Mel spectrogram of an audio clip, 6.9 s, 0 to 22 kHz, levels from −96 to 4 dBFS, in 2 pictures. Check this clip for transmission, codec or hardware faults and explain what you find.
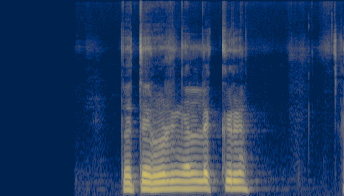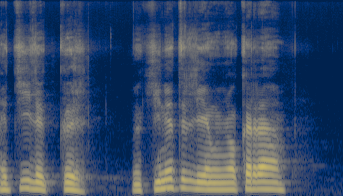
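No transmission, codec or hardware fault can be heard in this speech recording. The only level change is a smooth fade-in at the start, rising gently from around half a second and reaching full level at 0.77 s, with no click or hard edge, just as an editor would shape it.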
